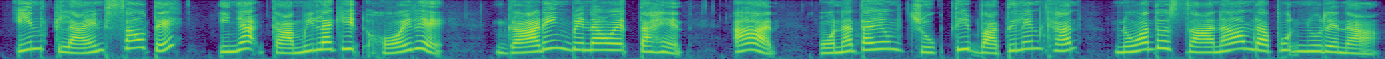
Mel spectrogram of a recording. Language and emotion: Santali, surprised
